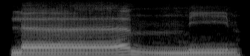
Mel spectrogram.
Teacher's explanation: Maksudnya antara lam dengan mim tu kita ada dengung. Kita ada masukkan dia, bunyi dia.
